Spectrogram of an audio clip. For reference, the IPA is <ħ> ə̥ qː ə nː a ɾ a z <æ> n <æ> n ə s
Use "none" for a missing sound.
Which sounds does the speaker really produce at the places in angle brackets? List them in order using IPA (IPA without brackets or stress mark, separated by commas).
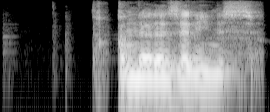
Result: θ, æ, i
